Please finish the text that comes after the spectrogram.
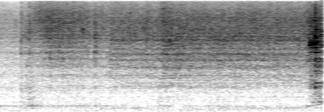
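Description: Chopped vegetables with green onion and garlic sautéing in hot oil, a soft, even hiss and sizzle held steady throughout, with a sharper clatter right at the end, no talking.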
